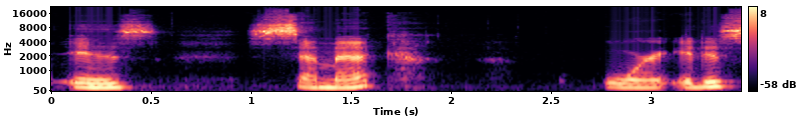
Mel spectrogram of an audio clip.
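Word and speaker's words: Samekh: this card is blue the Hebrew letter is semic or it is spelled s a m e k h the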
